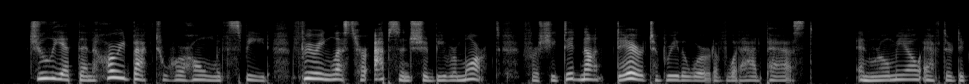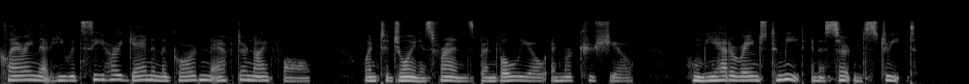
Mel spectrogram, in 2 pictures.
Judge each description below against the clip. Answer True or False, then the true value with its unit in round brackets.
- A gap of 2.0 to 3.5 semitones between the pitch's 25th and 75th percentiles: True (3.0 semitones)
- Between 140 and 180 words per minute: False (190 wpm)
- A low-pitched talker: False (190 Hz)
